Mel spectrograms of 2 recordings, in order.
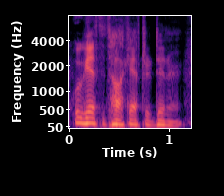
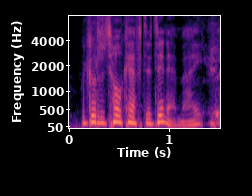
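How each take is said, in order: First: Said in the usual way. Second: Higher, hammed-up Australian accent; comically off-target Australian accent; botched Australian accent. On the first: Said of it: "I'm gonna just speak in English". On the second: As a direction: attempt a Scot and slip into bad Australian. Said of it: "I'm Australian".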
